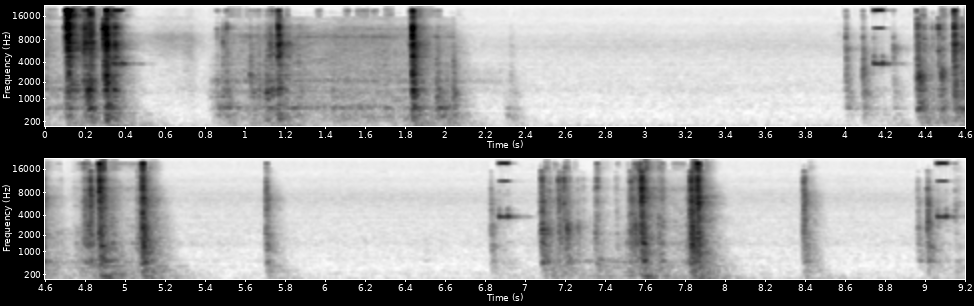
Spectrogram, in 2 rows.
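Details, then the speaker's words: Panasonic RX-DT901 Japanese import, cassette deck: bursts of clicks and whirring then silence, repeating; mechanism tries to engage but nothing keeps moving and it quits immediately. Owner suspects a lubrication issue, not confirmed. "well it's doing a little more than it was before yeah it sounds like nothing's moving in there yeah it just quits immediately"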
